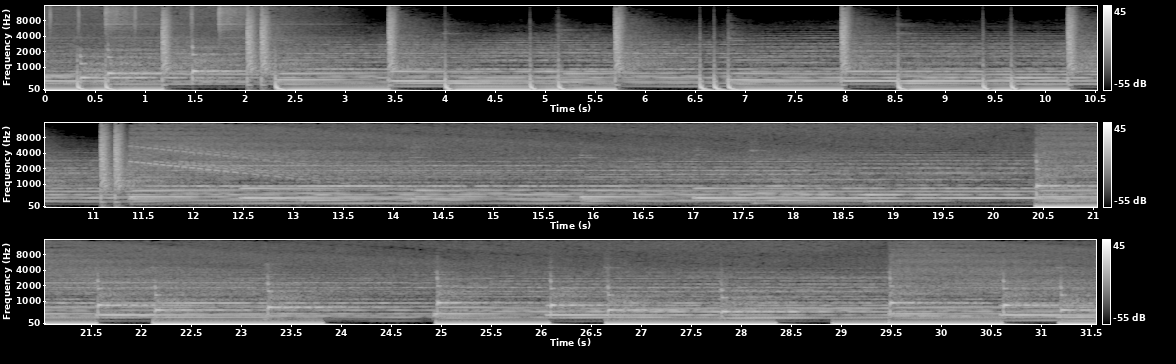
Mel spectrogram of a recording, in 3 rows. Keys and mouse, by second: 0.4-4.0 middle drag, 4.0-6.0 drag, 6.2-8.0 drag, 8.4-10.3 drag, 13.3-15.1 drag, 17.0-19.6 drag, 20.2-22.2 drag, 22.8-24.7 drag, 25.1 BackSpace.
